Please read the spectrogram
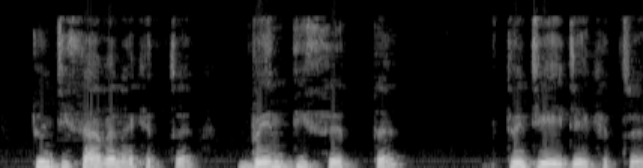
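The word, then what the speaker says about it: ventisette: 24 এর ক্ষেত্রে উচ্চারণটা হচ্ছে ভেন্টিকোয়াত্রো, 25 এর ক্ষেত্রে ভেন্টিচিনকুয়ে, 26 এর ক্ষেত্রে ভেন্টিসেই, 27 এর ক্ষেত্রে ভেন্টিসেত্তে, 28 এর ক্ষেত্রে ভেন্তত্তো, 29 এর ক্ষেত্রে ভেন্তিনোভে।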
